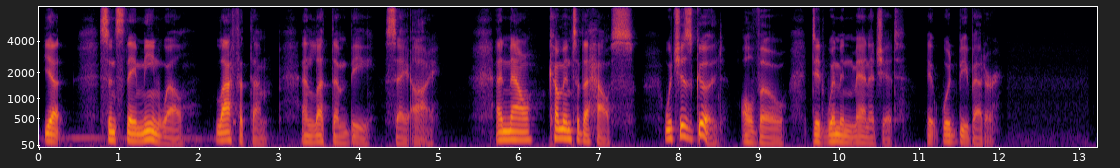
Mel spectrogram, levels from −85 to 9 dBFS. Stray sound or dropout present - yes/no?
no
